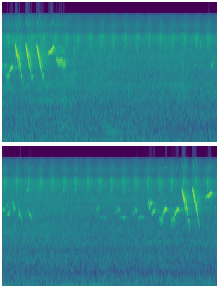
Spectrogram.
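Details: Loose wild Double-collared Seedeater, black male form, outdoors on a Sunday: quick bursts of high, sharp downward-sweeping notes open and close the recording, with a long quieter stretch of faint scattered notes between them and constant hiss.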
